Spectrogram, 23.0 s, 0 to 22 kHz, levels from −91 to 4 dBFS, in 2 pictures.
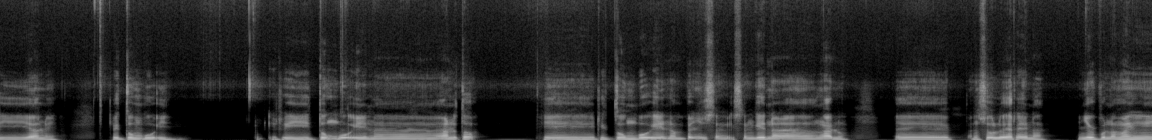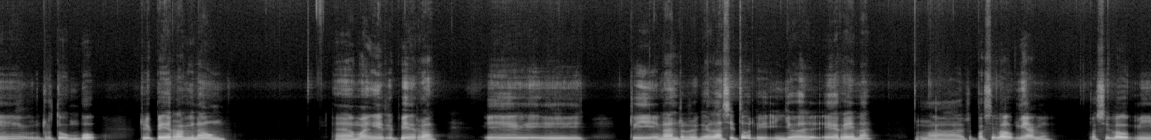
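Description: A sudden voltage spike, likely from a plug, switch, static discharge or driver glitch, enters the signal chain at 20.88 to 20.90 s. It produces a single loud pop, about 10 dB above the speech, lasting roughly 20 ms while the speech continues underneath.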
